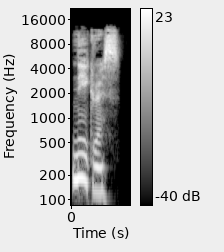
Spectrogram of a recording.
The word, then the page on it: negress: British English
